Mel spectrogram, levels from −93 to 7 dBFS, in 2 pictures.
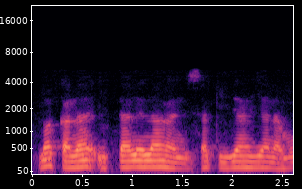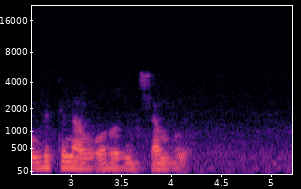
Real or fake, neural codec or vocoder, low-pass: fake; codec, 44.1 kHz, 7.8 kbps, DAC; 5.4 kHz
